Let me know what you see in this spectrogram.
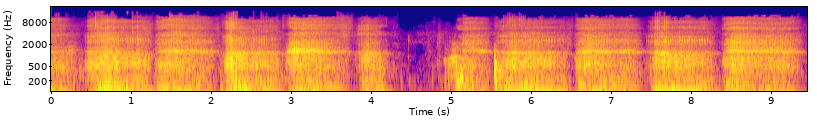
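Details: Tonic-clonic seizure with loud, harsh, rhythmic groaning vocalizations and stertorous snoring-like breaths at about 70 per minute with a brief pause.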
